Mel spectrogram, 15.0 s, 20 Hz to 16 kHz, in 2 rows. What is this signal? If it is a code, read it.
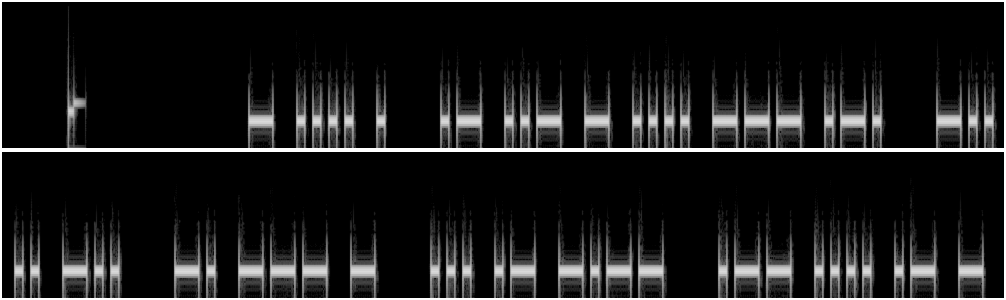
Morse code, heard as a keyed tone, about 20 wpm, 700 Hz. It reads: THE AUTHOR DID NOT SAY WHAT
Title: Sentences from Top 1200 Words 20wpm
